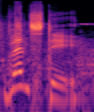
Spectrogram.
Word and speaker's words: Wednesday: Like we usually say Wednesday, but the native English speakers say it like Wednesday. You can just feel that the D is omitted here.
